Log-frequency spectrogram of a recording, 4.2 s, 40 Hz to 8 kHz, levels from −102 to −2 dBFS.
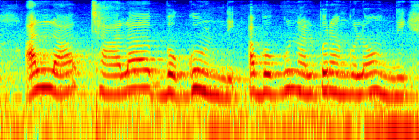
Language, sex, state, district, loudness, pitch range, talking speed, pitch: Telugu, female, Telangana, Komaram Bheem, -15 LUFS, 235-255 Hz, 130 wpm, 245 Hz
